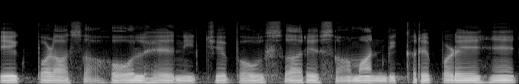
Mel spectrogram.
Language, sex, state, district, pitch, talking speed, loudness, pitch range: Hindi, male, Bihar, Saran, 95 Hz, 140 wpm, -17 LUFS, 90-95 Hz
